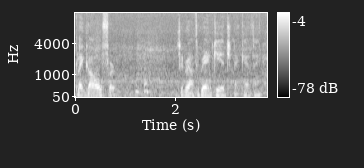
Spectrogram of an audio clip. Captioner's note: laughs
